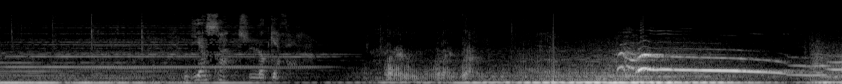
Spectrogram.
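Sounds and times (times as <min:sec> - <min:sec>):
speech: 0:01.8 - 0:03.0, 0:03.8 - 0:05.0
steady low rumble: 0:02.8 - 0:08.4
wolf howling: 0:06.1 - 0:08.4.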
